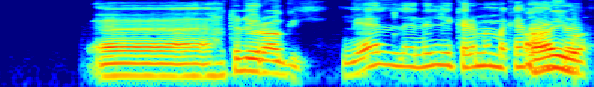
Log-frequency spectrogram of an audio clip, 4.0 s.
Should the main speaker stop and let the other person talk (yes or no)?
no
